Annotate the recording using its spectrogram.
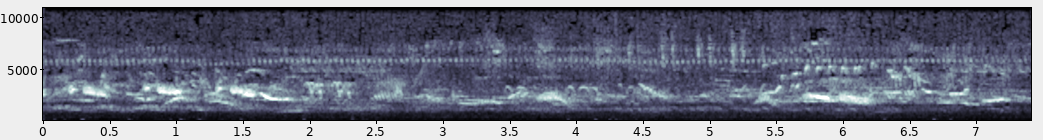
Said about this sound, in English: prove to me that I can hear Grasshopper Warbler through this thing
